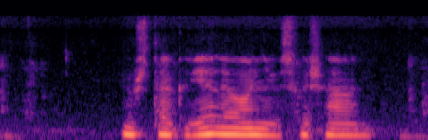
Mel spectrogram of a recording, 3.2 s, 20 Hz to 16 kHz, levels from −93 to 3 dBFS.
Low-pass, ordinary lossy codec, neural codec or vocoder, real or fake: 10.8 kHz; Opus, 32 kbps; none; real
